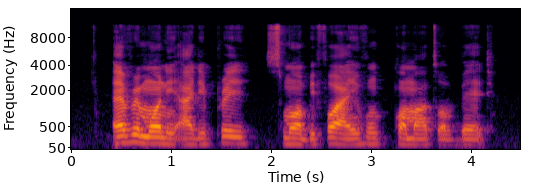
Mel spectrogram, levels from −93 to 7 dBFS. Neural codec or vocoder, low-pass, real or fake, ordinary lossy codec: none; 10.8 kHz; real; none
